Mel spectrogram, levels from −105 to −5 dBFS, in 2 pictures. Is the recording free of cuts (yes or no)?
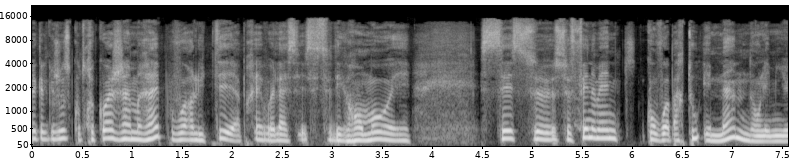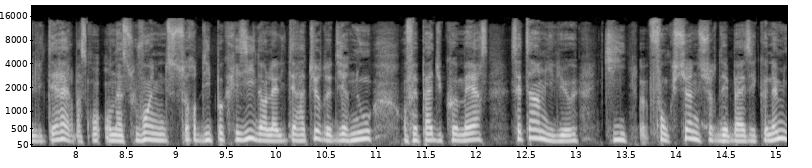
yes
